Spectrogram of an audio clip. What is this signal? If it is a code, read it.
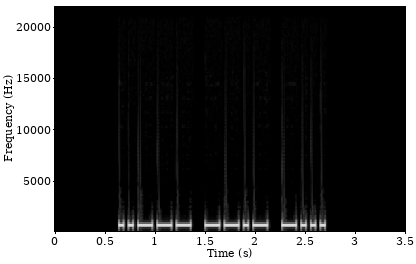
Morse code, heard as a keyed tone, about 25 wpm, 700 Hz. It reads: 2QB
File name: Three Letter-Number Combinations - 25wpm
